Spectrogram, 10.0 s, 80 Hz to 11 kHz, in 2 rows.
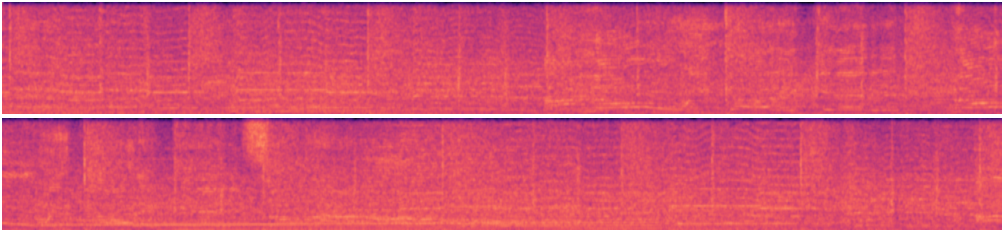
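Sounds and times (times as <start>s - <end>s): background music: 0.0s - 10.0s
car engine accelerating hard: 0.0s - 10.0s.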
